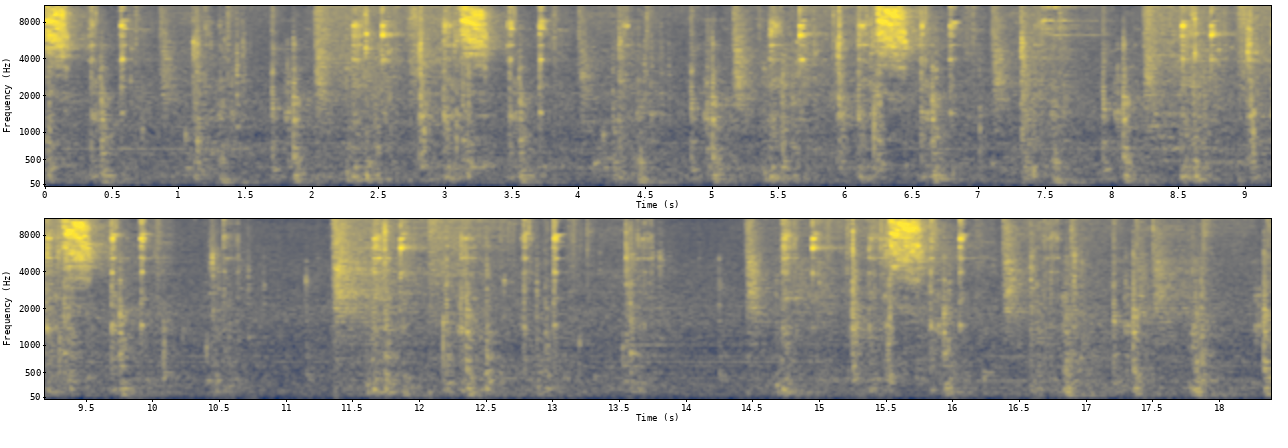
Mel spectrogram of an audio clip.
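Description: Automatic LED bulb glue-dispensing machine running: its rotary indexing table and tooling clatter and clack continuously. Short hisses come about every three seconds.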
